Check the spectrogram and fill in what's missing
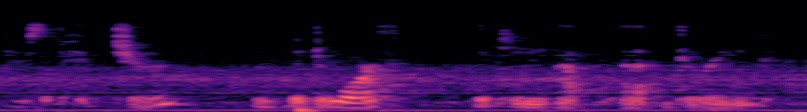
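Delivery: whispered aside to the listener. Real, not acted. Reader whispering to the children about the picture. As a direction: hush it like a shared secret. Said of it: "reader whispers an aside".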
